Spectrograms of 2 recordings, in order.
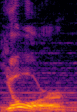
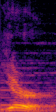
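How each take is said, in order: First: The word is said fully, like 'yore'. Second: The word is reduced, like 'yer'. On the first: It is the proper, standard form. "which would be proper English" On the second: It sounds more casual. "they say your"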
